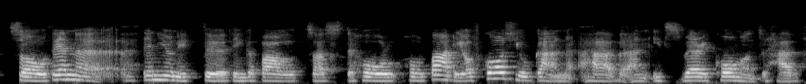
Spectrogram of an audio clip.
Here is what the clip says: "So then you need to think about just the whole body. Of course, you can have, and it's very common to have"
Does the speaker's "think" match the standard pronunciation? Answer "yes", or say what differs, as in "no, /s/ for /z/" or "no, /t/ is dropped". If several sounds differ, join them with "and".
yes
